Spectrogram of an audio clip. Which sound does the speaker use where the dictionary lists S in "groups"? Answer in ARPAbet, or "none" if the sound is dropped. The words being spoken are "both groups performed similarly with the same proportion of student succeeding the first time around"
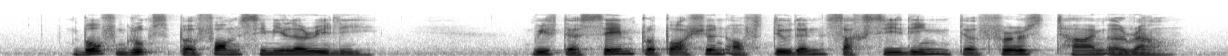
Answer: S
